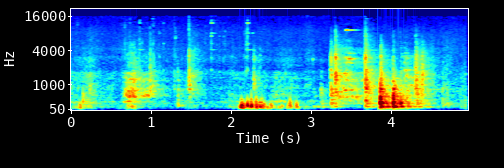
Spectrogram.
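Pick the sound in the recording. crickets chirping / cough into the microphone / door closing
door closing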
